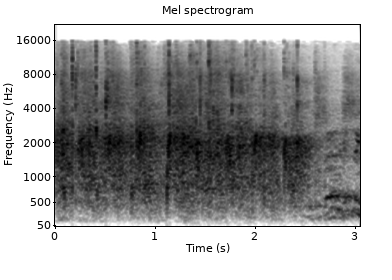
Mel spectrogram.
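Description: At a mathematics lecture, an audience claps steadily as a speaker is welcomed to the podium, a dense, even wash of many hands at moderate distance that lasts throughout, with a voice faintly heard beneath it near the end.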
